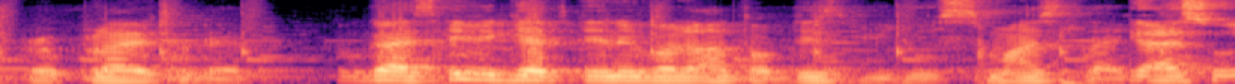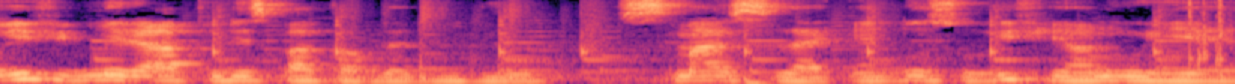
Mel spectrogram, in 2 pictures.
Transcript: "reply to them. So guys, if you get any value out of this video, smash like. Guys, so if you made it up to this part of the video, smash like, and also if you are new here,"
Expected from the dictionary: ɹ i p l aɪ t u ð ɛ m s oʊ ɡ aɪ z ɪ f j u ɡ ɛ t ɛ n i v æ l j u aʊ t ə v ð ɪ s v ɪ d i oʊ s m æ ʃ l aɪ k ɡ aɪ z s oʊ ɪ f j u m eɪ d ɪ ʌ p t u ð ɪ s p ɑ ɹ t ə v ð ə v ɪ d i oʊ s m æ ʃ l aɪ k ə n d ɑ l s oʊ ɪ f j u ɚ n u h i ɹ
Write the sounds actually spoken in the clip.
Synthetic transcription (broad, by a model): ɹ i p l aɪ t u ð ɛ m s oʊ ɡ aɪ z ɪ f j u ɡ ɛ t ɛ n i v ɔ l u aʊ t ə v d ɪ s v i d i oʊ s m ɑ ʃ l aɪ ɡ aɪ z s oʊ ɪ f j u m eɪ d ɪ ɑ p t u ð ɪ s p ɑ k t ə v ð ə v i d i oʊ s m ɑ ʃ l aɪ k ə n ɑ s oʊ ɪ f j u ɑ n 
